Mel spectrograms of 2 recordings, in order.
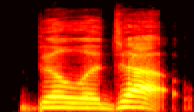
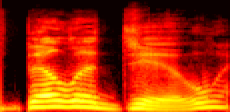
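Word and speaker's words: Bilodeau: The prosecutors told me it was Billa Doe. Okay. Uh but when I interviewed the defense attorneys, they said it is Billa Dew, and the defense attorneys say that's how he pronounces it.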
